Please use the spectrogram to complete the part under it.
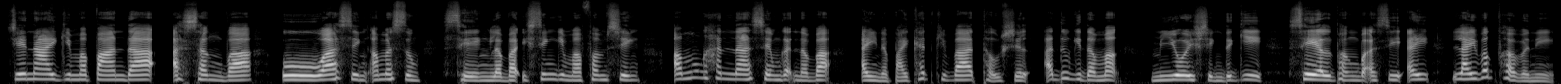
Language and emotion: Manipuri, happy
